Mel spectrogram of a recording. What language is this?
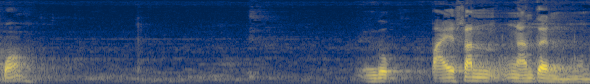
Indonesian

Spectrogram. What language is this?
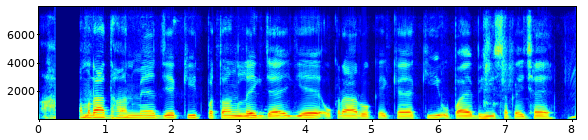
Maithili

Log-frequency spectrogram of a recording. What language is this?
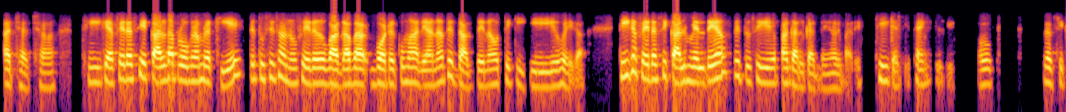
Punjabi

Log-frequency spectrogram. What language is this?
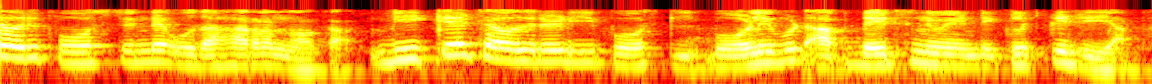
Malayalam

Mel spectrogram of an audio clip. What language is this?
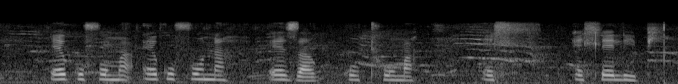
Xhosa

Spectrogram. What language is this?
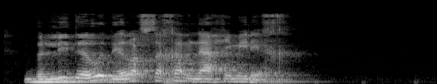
Kabyle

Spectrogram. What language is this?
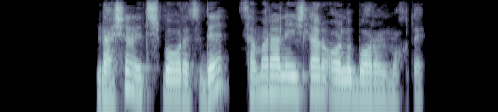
Uzbek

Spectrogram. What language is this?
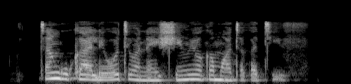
Swahili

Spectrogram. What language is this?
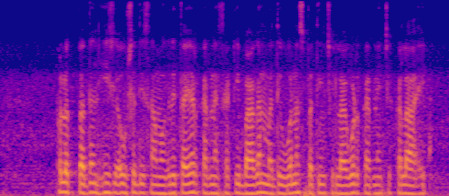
Marathi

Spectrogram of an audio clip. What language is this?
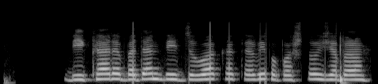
Pashto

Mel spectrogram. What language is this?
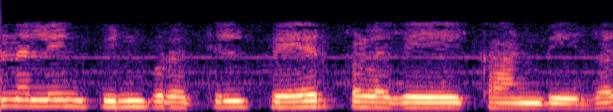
Tamil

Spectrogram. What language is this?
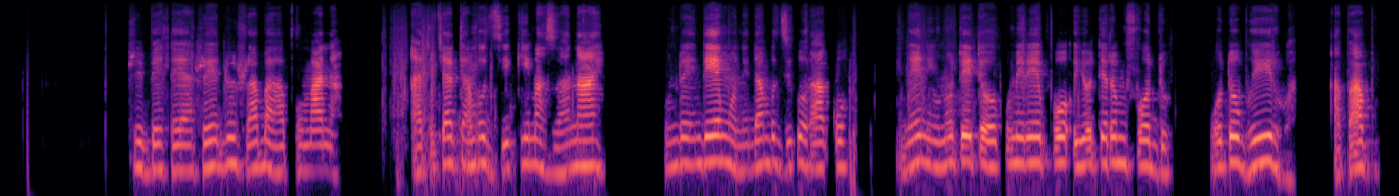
Ndau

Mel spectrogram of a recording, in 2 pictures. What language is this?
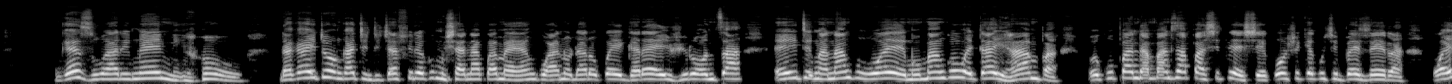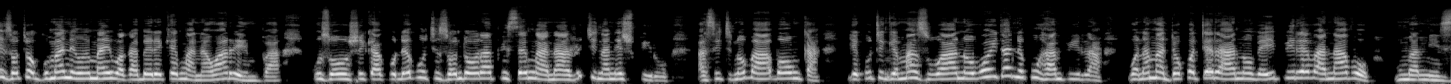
Ndau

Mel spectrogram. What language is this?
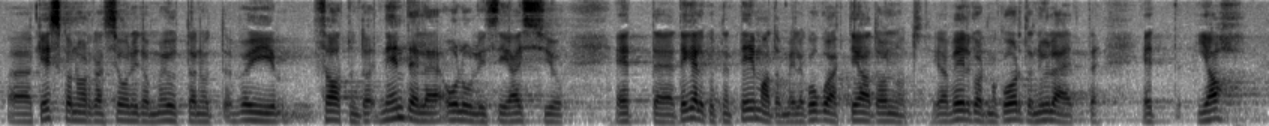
Estonian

